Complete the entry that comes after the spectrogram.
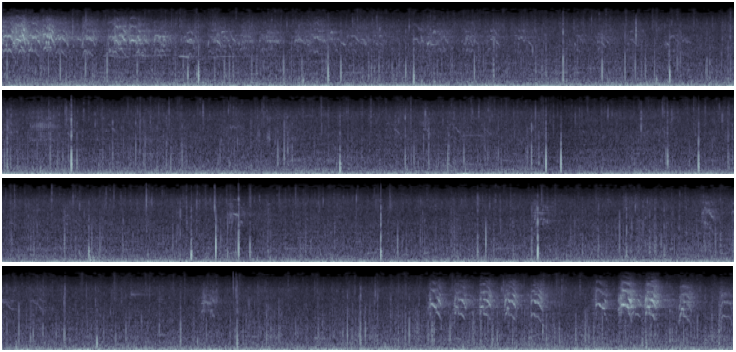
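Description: Steady rain with individual drops pattering in scattered sharp taps. Birds chirp in a burst at the start and again near the end.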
